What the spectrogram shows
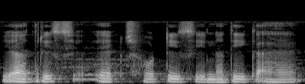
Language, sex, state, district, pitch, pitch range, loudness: Hindi, male, Jharkhand, Garhwa, 125 Hz, 120-135 Hz, -21 LUFS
